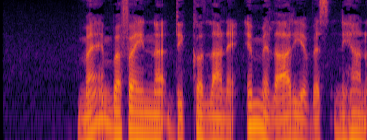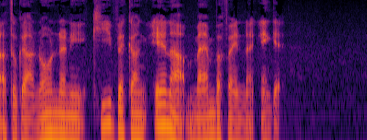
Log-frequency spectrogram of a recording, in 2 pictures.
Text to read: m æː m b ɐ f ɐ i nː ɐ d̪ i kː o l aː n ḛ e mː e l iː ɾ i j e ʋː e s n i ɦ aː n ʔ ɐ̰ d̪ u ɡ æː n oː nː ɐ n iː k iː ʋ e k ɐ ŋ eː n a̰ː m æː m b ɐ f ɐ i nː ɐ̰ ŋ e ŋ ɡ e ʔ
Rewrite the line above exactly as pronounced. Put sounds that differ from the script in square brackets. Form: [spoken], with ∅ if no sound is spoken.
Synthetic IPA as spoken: m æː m b ɐ f ɐ i nː ɐ d̪ i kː o [lː] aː n ḛ e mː e l [aː] ɾ i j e ʋː e s n i ɦ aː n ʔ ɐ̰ [t̪] u ɡ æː n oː nː ɐ n iː [kʰ] iː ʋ e k ɐ ŋ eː n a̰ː m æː m b ɐ f ɐ i nː ɐ̰ ŋ e ŋ ɡ e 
